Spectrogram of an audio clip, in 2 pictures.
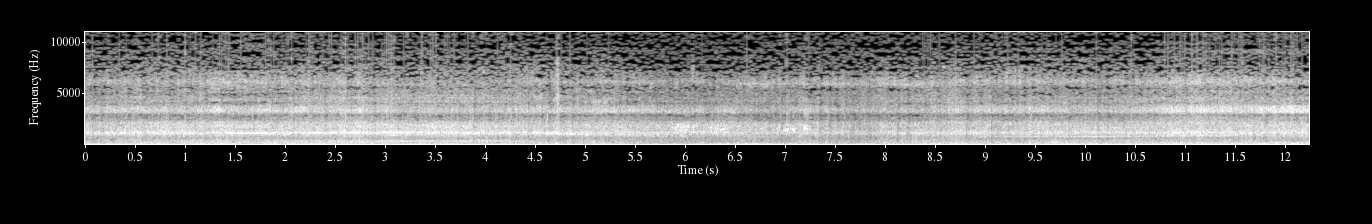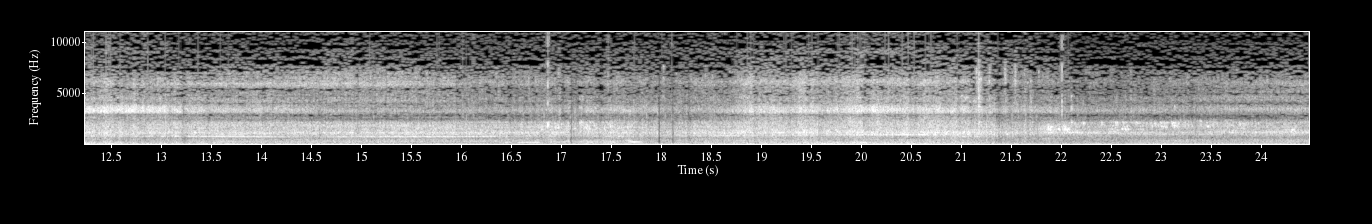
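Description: A kart engine whines loudly and changes pitch as it speeds up and slows down.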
